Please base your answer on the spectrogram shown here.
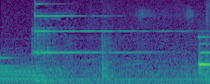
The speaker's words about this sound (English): We'll just ring this bell right here.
